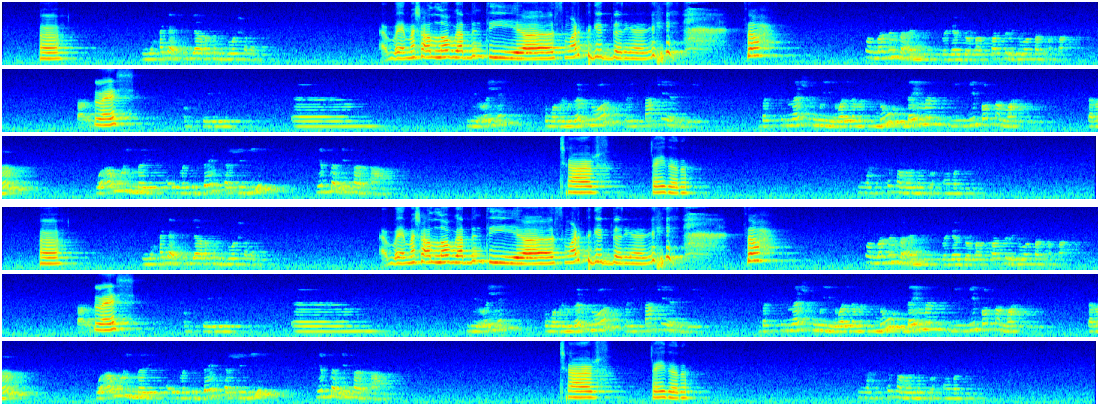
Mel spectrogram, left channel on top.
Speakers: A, on the right; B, on the left.
A: اه
B: هي حاجة اكيد ليها علاقة بان هو شبك
A: ب- ما شاء الله بجد انتي آه، سمارت جدا يعني <laughs> صح
B: والله زي ما بقلب بجد ما توصلش الاجابة تبقى صح طيب
A: ماشي
B: اوكي آم، بيقول لك هو من غير نار ما ينفعش يعيش بس مشوي ولا مسلوق دايما ليه طاسه لوحده تمام واول ما يت... ما تبداي تقلبيه يبدا يفرقع
A: مش عارفه ده ايه ده ده
B: انا حسيتها برضه تبقى صعبه فيه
